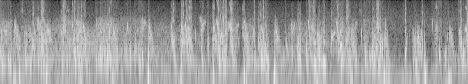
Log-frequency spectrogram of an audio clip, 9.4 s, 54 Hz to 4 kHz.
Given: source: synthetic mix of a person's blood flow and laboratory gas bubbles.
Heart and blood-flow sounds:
Doppler ultrasound of blood flow; subclavian vein
0.00-0.26 s: bubbles
0.39-1.02 s: bubbles
1.18-1.76 s: bubbles
1.91-2.37 s: bubbles
2.46-2.64 s: bubbles
2.66-3.01 s: bubbles
3.39-3.54 s: bubbles
3.57-3.92 s: bubbles
3.96-4.17 s: bubbles
4.21-4.79 s: bubbles
4.83-5.40 s: bubbles
5.79-6.06 s: bubbles
6.09-6.54 s: bubbles
6.62-7.15 s: bubbles
7.18-7.74 s: bubbles
8.06-8.15 s: bubbles
8.22-8.36 s: bubbles
8.40-8.49 s: bubbles
8.60-8.96 s: bubbles
9.15-9.37 s: bubbles
From the record:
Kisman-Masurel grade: 343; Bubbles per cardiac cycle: rolling drumbeat, 9 or more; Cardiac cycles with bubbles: 100%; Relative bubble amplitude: loud (0.450 to 0.775); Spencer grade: 3 (all of the cardiac periods contain showers or single bubble signals, but not dominating or overriding the cardiac motion signals); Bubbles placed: anywhere in the cardiac cycle

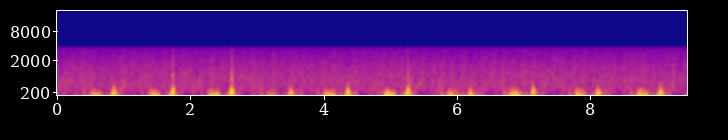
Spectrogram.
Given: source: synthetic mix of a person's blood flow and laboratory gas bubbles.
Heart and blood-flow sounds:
Doppler ultrasound of blood flow; precordium
no bubbles
From the record:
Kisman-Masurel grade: 000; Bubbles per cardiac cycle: 0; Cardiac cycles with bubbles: 0%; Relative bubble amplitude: no bubbles discernible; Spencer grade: 0 (complete lack of bubble signals)

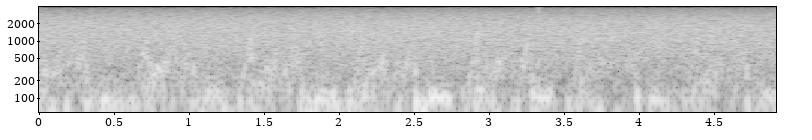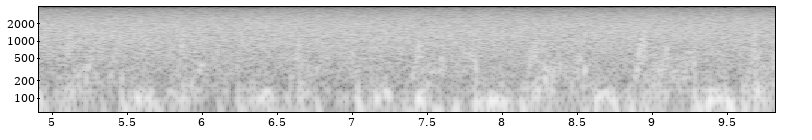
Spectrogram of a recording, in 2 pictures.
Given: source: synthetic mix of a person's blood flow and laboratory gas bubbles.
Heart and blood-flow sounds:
Doppler ultrasound of blood flow; precordium
0.00-0.07 s: bubbles
From the record:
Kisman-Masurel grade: 112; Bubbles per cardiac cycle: 1 to 2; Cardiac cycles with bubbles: 1 to 10%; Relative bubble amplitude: moderate (0.250 to 0.450); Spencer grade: 1 (occasional bubble signal discernible with the cardiac motion signal, with majority of cardiac periods free of bubbles); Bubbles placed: anywhere in the cardiac cycle

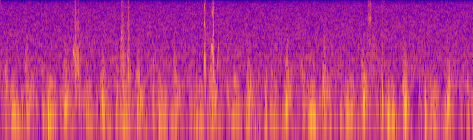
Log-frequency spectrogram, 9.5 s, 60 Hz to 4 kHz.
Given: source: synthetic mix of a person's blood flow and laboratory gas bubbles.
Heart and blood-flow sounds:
Doppler ultrasound of blood flow; precordium
1.43-1.61 s: bubbles
2.38-2.62 s: bubbles
4.04-4.13 s: bubbles
4.20-4.37 s: bubbles
7.32-7.50 s: bubbles
7.60-7.70 s: bubbles
From the record:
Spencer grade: 2 (many but less than half of the cardiac periods contain bubble signals, singularly or in groups); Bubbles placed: anywhere in the cardiac cycle

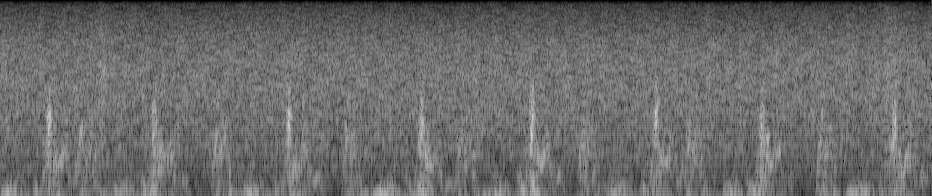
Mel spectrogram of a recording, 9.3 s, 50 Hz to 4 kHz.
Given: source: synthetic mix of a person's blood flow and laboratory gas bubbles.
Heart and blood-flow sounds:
Doppler ultrasound of blood flow; precordium
no bubbles
From the record:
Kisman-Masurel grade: 000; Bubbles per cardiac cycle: 0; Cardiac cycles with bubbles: 0%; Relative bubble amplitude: no bubbles discernible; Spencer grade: 0 (complete lack of bubble signals)

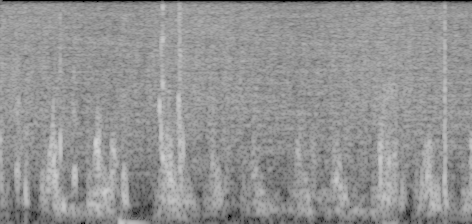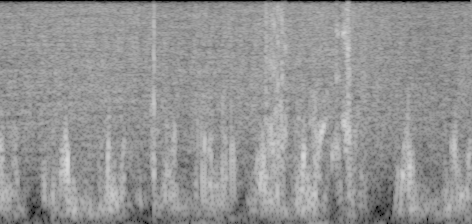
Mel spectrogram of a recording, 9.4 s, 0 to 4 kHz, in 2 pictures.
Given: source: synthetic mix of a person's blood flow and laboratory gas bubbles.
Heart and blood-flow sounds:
Doppler ultrasound of blood flow; precordium
0.00-0.04 s: bubbles
0.15-0.32 s: bubbles
0.57-0.64 s: bubbles
0.71-0.79 s: bubbles
0.96-1.04 s: bubbles
1.20-1.31 s: bubbles
1.57-1.88 s: bubbles
3.82-4.07 s: bubbles
4.31-4.51 s: bubbles
5.13-5.28 s: bubbles
5.79-5.85 s: bubbles
6.06-6.52 s: bubbles
6.64-6.84 s: bubbles
6.92-7.10 s: bubbles
7.34-7.60 s: bubbles
7.62-7.75 s: bubbles
7.81-8.31 s: bubbles
From the record:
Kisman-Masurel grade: 232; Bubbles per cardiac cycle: several, 3 to 8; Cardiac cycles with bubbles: 50 to 99%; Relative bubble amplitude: moderate (0.250 to 0.450); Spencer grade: 3 (all of the cardiac periods contain showers or single bubble signals, but not dominating or overriding the cardiac motion signals); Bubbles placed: anywhere in the cardiac cycle

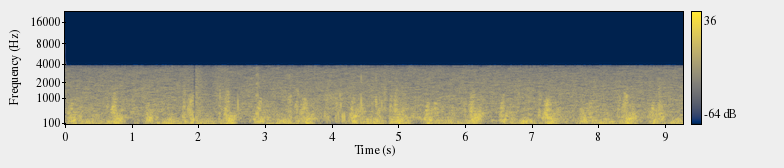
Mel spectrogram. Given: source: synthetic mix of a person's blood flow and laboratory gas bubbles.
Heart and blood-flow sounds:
Doppler ultrasound of blood flow; precordium
2.57-2.63 s: bubbles
2.80-2.93 s: bubbles
3.30-3.54 s: bubbles
3.87-4.22 s: bubbles
4.31-4.36 s: bubbles
4.42-4.48 s: bubbles
4.62-4.79 s: bubbles
From the record:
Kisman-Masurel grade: 221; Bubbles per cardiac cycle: several, 3 to 8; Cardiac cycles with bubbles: 10 to 50%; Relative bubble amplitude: barely perceptible (0.100 to 0.250); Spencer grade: 2 (many but less than half of the cardiac periods contain bubble signals, singularly or in groups); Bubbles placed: only in the low amplitude regions of the cardiac cycle

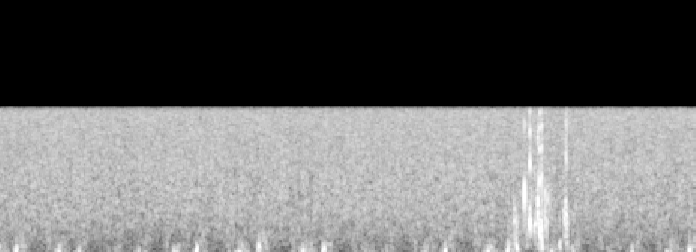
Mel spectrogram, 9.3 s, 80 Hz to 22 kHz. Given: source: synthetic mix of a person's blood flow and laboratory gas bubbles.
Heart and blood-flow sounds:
Doppler ultrasound of blood flow; precordium
6.86-7.40 s: bubbles
7.47-7.63 s: bubbles
From the record:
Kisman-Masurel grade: 213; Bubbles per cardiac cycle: several, 3 to 8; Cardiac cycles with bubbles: 1 to 10%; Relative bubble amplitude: loud (0.450 to 0.775); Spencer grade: 1 (occasional bubble signal discernible with the cardiac motion signal, with majority of cardiac periods free of bubbles); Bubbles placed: anywhere in the cardiac cycle

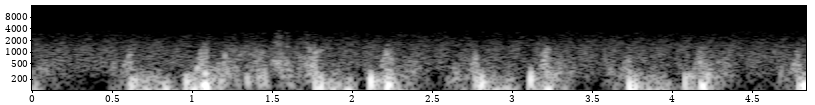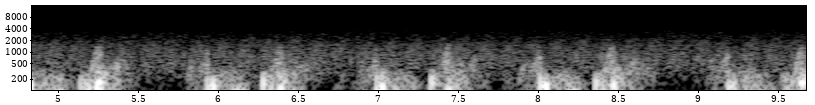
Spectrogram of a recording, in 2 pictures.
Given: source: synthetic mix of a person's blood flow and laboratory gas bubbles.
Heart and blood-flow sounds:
Doppler ultrasound of blood flow; precordium
1.18-1.83 s: bubbles
2.07-2.15 s: bubbles
From the record:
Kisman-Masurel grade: 211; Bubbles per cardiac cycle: several, 3 to 8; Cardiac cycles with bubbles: 1 to 10%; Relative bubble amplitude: barely perceptible (0.100 to 0.250); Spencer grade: 1 (occasional bubble signal discernible with the cardiac motion signal, with majority of cardiac periods free of bubbles); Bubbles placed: only in the low amplitude regions of the cardiac cycle

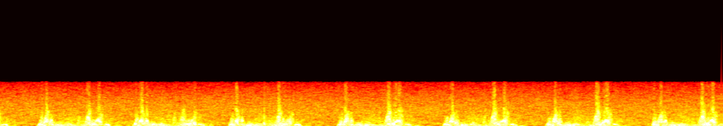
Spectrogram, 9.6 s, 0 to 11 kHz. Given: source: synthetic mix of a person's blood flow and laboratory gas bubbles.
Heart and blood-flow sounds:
Doppler ultrasound of blood flow; precordium
3.52-3.84 s: bubbles
From the record:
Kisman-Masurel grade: 212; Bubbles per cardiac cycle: several, 3 to 8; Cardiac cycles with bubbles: 1 to 10%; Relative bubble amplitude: moderate (0.250 to 0.450); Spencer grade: 1 (occasional bubble signal discernible with the cardiac motion signal, with majority of cardiac periods free of bubbles); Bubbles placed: anywhere in the cardiac cycle

